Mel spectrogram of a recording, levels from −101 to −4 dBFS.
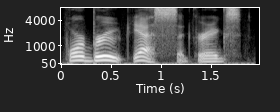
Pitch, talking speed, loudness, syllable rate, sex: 180 Hz, 150 wpm, -17 LUFS, 3.5 syllables/s, female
